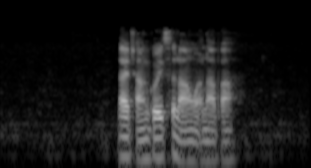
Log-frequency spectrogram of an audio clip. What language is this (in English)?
Chinese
